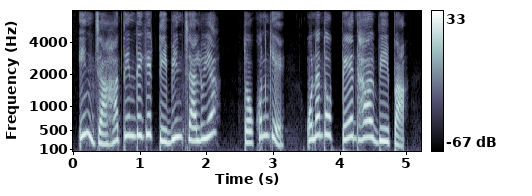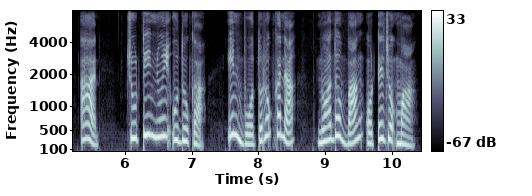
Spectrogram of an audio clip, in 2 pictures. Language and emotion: Santali, fearful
